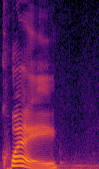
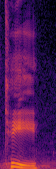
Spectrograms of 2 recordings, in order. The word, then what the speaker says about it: Quay: This isn't pronounced Quay. For anyone that this is not pronounced Quay. It's never pronounced Quay. This is key.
